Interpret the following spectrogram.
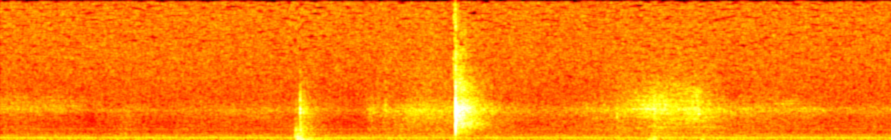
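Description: Two sharp clicks or knocks, under a second apart, over a steady low electrical hum, with a softer knock about three seconds in, as a person moves at a podium.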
